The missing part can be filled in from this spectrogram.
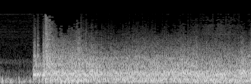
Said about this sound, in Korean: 운석은 폭발하면서 요란한 소리뿐만 아니라 사람 귀에는 들리지 않지만 훨씬 먼 거리까지 도달하는 초저주파 소리를 만들어냅니다.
